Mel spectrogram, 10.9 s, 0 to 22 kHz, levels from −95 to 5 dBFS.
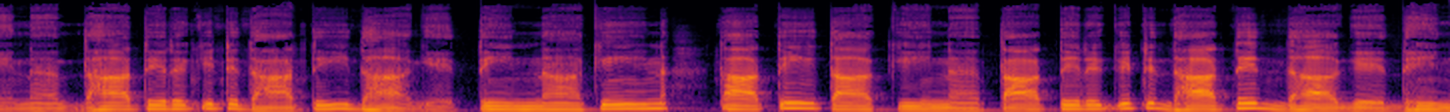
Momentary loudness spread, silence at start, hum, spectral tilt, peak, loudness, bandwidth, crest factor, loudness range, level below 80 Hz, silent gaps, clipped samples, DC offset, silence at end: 6 LU; 0 s; none; -6.5 dB/octave; -6 dBFS; -25 LUFS; 18 kHz; 18 dB; 2 LU; -54 dBFS; none; under 0.1%; under 0.1%; 0 s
